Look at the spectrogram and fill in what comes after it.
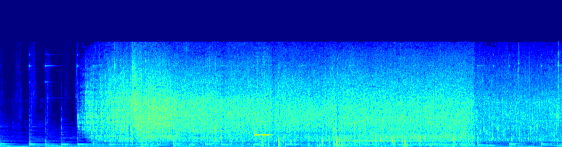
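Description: Silver carp head pieces going into a pan of hot oil, which starts sizzling and bubbling hard about a second in and eases a little near the end.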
